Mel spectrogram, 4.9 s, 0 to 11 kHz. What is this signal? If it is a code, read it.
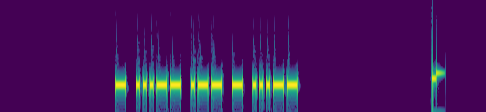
Morse code, heard as a keyed tone, about 35 wpm, 700 Hz. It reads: T3WT3
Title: Code Groups - 5 Letter:Numbers - 35wpm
